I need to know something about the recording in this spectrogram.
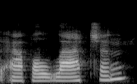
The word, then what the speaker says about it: Appalachian: Um and that is how you pronounce the word appalachin. It is a Native American term. I forget what it stands for, but it it's got the latch in it. Um so appalachin uh appalachin children that are trying to take care of themselves.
